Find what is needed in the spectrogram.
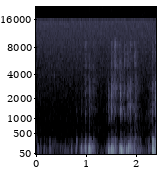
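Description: Typing on a computer keyboard: a few faint keystrokes, then a quick run of key clicks through the second half.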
